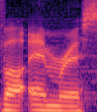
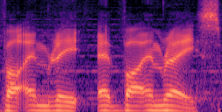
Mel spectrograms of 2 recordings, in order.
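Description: First: The name is said the anglicized way. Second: The name is said the Nilfgaardian way. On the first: This is the pronunciation used before. "instead of" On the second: This is the pronunciation used now. "I say"

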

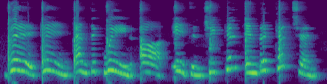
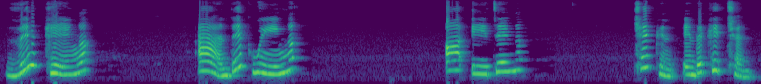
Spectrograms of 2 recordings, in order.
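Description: First: It is said at the fastest pace. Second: It is said at a slow pace.

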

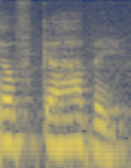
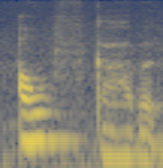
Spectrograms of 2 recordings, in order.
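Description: First: The stress is on the middle syllable. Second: The stress is on the first syllable. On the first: The speaker calls it wrong. "Nada de Aufgabe" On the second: The speaker calls it right. "A nossa ênfase é no Aufgabe"

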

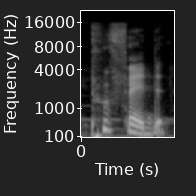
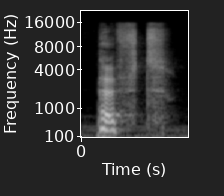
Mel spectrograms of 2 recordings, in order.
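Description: First: It is said with a French accent. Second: It is said with an English accent.

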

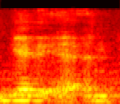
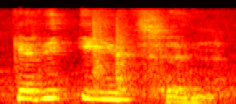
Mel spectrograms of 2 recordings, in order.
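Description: First: It is said in a broad Yorkshire accent. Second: It is said in a standard accent. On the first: The speaker calls it wrong. "That was my Yorkshire coming out" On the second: The speaker calls it right. "It's supposed to be"

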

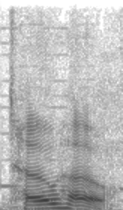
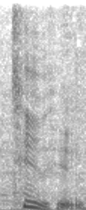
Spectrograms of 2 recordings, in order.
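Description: First: Both vowels are said as 'oh'. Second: Both vowels are said as 'oo'. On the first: It is the proper pronunciation. The speaker calls it right. "It is Toho. Like toe and then ho" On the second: It is a joking mispronunciation. The speaker calls it wrong. "I say that as, like, a joke"

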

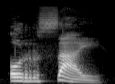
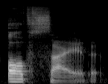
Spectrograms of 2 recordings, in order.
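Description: First: It is said in the Argentine football way. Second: It is closer, but the first vowel is off. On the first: "una palabra muy mal pronunciada en el fútbol argentino" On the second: "ochenta y cinco por ciento correcto. Ahí me marca que la O de offside la estoy diciéndome mal"

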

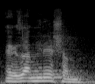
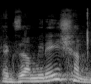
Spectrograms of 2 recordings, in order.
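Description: First: It is said flatly, without stress or intonation. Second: It is said with strong stress and intonation. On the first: The speaker calls it wrong. "amra eibhabe bolbo na" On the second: The speaker calls it right. "Press intonation দিয়ে চাপ দিয়ে দিয়ে যেখানে প্রয়োজন সেখানে পড়ব"

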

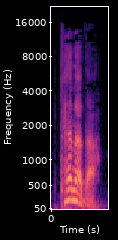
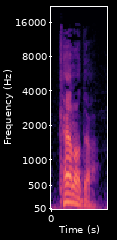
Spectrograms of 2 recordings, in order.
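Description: First: All three syllables are equally strong and clear. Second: The first syllable is strong, the rest weak. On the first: The speaker calls it wrong. "10중 8구 이렇게 할 거예요" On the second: The speaker calls it right. "캐가 액센트가 있기 때문에 강하게 읽어줘요"

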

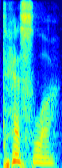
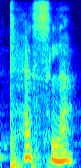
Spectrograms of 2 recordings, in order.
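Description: First: The middle consonant is a hissing S sound. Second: The middle consonant is a buzzing Z sound. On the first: The speaker calls it wrong. "fuck saying Tesla" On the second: The speaker calls it right. "Say it with a Z"

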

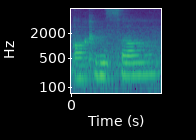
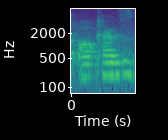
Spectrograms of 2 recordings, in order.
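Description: First: The word ends with a 'saw' sound. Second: The word ends with a 'sas' sound like 'Kansas'. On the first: This is how the state's name is actually said. The speaker calls it right. "but I know it's Arkansas" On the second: This is the guess based on the spelling. The speaker calls it wrong. "I was gonna say Arkansas"

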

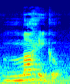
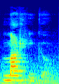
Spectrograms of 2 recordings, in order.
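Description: The two takes are said the same way.

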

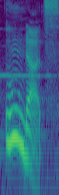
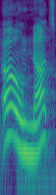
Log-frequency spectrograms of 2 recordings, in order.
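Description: First: It is said in a spooky voice. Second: It is said in a normal voice.

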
